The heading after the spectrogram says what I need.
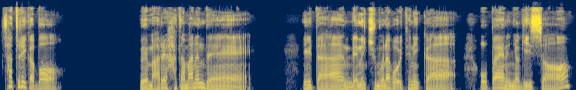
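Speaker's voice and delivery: casual Busan satoori intonation; Busan dialect. Acted. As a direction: answer in an easy, natural Busan accent. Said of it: "너무 자연스럽게 사투리를 구사해서".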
